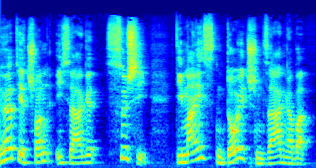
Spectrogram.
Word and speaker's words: sushi: jetzt schon ich sage sushi die meisten deutschen sagen aber sushi das ist nicht richtig auf japanische art und weise denn dass es wird scharf ausgesprochen sie nicht süß sondern sushi das gleiche haben wir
